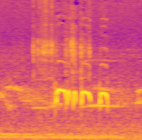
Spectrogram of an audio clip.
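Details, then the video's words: Short burst of local zebra dove song, used to lure mute doves into singing: a single phrase of a few rounded coos over a steady faint tone and low rumble. "Perkutut Lokal Gacor SUPER JOSSSS‼️ Pancingan yang Bisu"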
